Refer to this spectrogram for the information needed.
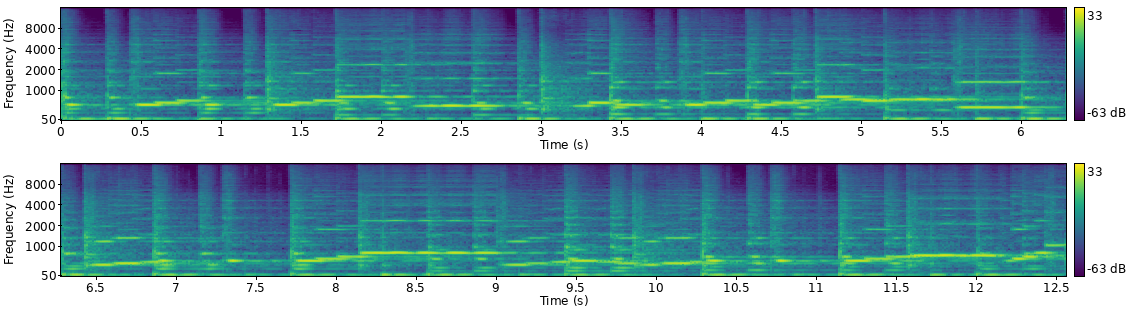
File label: pan flute melody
